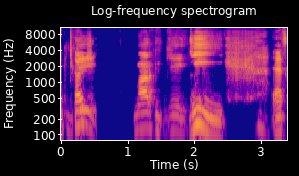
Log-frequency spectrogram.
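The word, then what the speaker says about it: Guiu: Guy. That's correct. Guy.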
